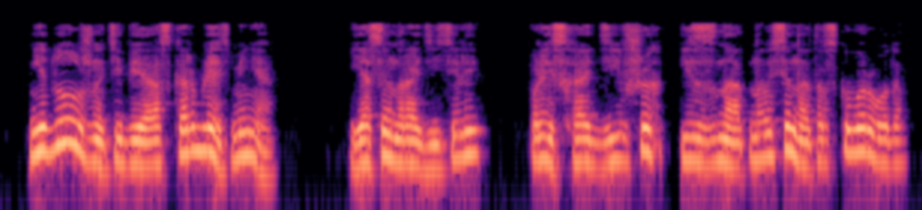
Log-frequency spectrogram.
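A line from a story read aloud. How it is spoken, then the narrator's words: Calm fearless objection. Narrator (Russian): Мамонт же, нисколько не боясь гнева правителя, спокойно возразил ему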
